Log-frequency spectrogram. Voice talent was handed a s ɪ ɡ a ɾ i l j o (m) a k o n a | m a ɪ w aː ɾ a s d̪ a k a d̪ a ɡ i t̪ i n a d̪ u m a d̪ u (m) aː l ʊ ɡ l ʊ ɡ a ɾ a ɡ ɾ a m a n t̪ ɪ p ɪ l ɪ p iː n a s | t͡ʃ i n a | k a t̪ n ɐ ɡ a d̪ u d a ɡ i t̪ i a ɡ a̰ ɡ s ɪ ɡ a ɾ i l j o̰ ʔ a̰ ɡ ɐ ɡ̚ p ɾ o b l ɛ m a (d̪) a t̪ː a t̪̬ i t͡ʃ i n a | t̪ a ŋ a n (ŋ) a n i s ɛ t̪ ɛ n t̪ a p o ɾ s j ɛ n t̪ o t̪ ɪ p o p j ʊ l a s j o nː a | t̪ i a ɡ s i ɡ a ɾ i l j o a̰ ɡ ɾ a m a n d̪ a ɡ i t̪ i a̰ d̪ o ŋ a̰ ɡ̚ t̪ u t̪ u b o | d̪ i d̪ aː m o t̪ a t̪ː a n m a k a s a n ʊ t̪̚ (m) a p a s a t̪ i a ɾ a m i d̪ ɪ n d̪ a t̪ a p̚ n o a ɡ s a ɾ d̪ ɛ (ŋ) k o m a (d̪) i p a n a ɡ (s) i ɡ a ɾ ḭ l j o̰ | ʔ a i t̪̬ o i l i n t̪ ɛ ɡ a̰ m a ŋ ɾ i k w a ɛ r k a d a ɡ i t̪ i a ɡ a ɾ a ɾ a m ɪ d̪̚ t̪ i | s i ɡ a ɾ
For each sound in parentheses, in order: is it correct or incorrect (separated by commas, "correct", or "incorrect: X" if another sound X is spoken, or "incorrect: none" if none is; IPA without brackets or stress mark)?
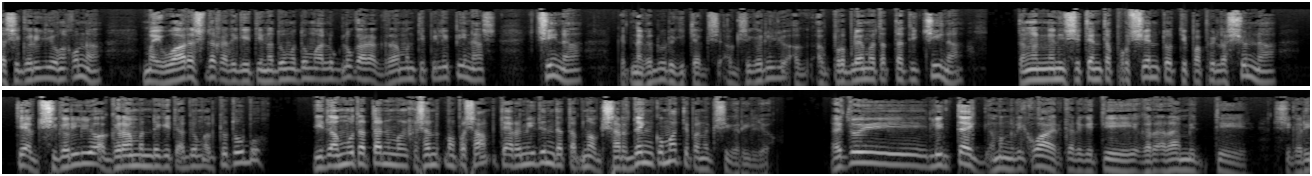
incorrect: ŋ, correct, incorrect: t̪, correct, correct, correct, incorrect: t̪, correct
